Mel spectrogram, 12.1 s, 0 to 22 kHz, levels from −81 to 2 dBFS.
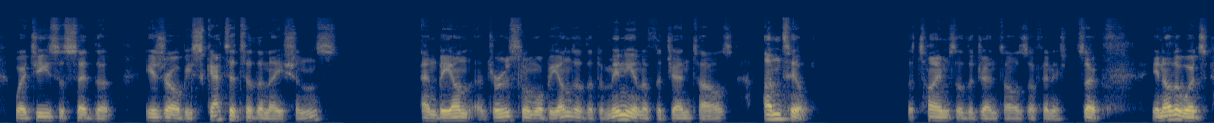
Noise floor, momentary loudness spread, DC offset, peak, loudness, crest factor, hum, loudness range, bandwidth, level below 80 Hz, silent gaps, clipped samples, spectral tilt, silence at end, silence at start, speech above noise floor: -88 dBFS; 11 LU; under 0.1%; -8 dBFS; -26 LUFS; 18 dB; none; 4 LU; 12.5 kHz; -72 dBFS; none; under 0.1%; -5.5 dB/octave; 0.1 s; 0.15 s; 63 dB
